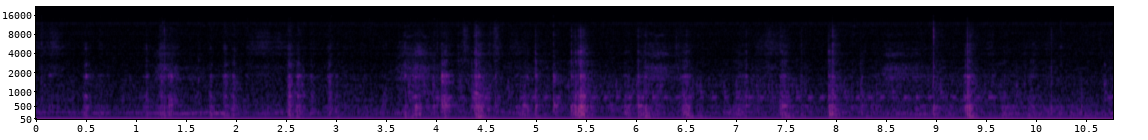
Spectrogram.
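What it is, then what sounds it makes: Encrusted ceramic jar being cleaned. A small metal loop tool scrapes a pale calcareous crust off a large encrusted ceramic jar lying on its side on a table. Quiet, brittle scratching and ticking runs throughout, broken by about eleven sharper clicks as bits of crust break away.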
